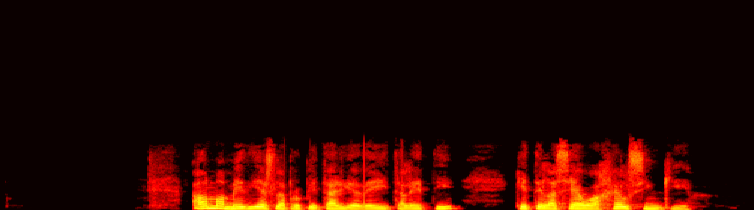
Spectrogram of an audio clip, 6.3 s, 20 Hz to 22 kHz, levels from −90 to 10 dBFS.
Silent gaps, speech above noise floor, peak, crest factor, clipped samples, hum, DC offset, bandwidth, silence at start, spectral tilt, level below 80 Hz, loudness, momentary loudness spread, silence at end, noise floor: none; over 74 dB; -2 dBFS; 16 dB; under 0.1%; none; under 0.1%; 7.4 kHz; 1.6 s; -7 dB/octave; -58 dBFS; -17 LUFS; 9 LU; 0.55 s; under -90 dBFS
